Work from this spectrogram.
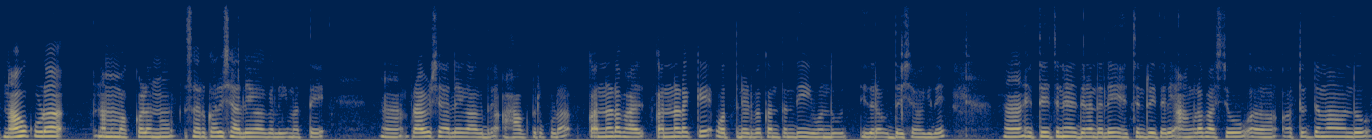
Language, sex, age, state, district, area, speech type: Kannada, female, 18-30, Karnataka, Bidar, rural, spontaneous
